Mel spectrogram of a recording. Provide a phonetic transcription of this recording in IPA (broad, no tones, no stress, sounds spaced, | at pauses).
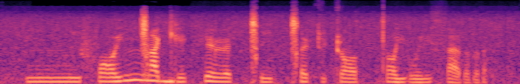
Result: mː i f ɔ j ŋ͡ǀ a ɡʲ e k e ɭ ɘ ǀ i ǀ ɘ ʈ i ʈ ɔ tː ɔ j u j s a r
